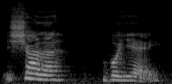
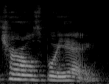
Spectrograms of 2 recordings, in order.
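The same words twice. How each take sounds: First: The name is said with French sounds. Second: The name is said with English sounds. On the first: "He's French. And if you want to be really correct" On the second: "The actor's name is"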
